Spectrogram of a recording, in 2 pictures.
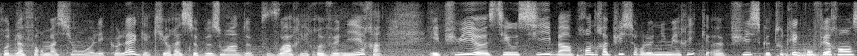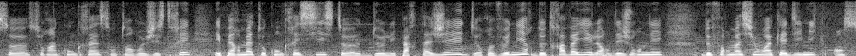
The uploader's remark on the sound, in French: En direct du Congrès de l'AGEEM, une table ronde réunit.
